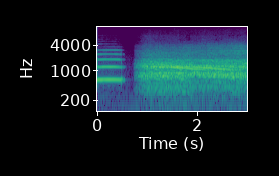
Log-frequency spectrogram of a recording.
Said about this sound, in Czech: To je děsivý válečný pokřik izraelských synů.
